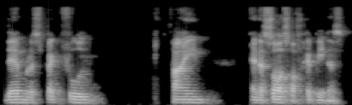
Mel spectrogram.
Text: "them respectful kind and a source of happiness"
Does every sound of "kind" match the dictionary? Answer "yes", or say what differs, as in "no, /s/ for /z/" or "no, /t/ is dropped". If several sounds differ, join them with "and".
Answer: no, /d/ is dropped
